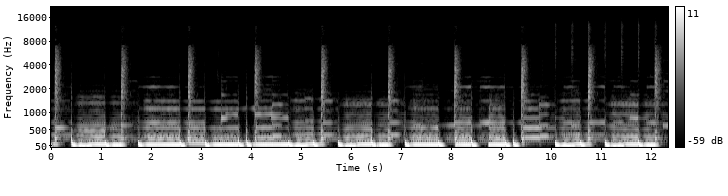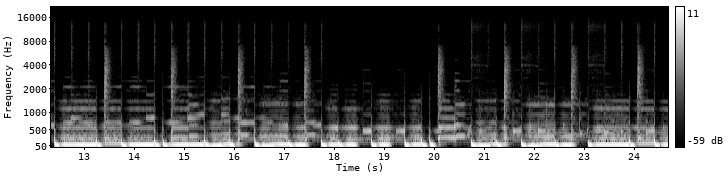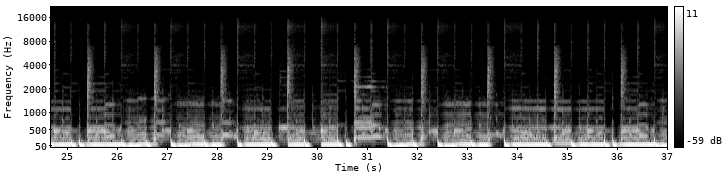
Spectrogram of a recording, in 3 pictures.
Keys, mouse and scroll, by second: 0.8 KP_3, 3.2 g, 4.8 s, 11.9 g, 24.8 shift+d, 27.6 s, 30.4 g.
